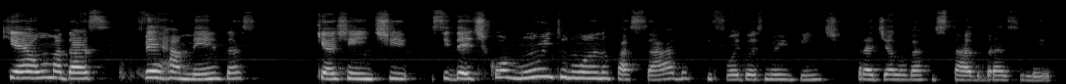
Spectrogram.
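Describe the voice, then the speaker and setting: A woman from Mato Grosso do Sul, Brazil, with a Brazilian Portuguese accent and Guarani as her first language, giving a formal conference talk. She speaks earnestly and haltingly, often restarting her phrases. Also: sits high, fairly even intonation, a little mellow, low-quality recording.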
